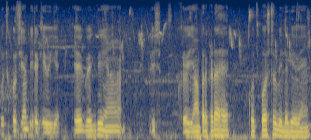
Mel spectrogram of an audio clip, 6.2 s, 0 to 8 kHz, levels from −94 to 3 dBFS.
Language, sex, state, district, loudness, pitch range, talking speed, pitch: Hindi, female, Rajasthan, Bikaner, -17 LUFS, 95-110 Hz, 200 wpm, 105 Hz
